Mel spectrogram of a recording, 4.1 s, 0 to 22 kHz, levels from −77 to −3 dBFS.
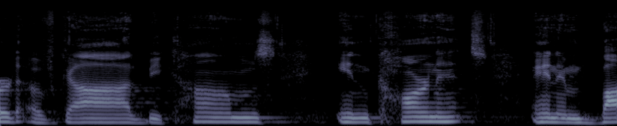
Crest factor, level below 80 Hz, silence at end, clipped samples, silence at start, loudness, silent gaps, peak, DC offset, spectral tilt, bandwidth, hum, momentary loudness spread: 18 dB; -86 dBFS; 0 s; under 0.1%; 0 s; -41 LUFS; none; -22 dBFS; under 0.1%; -5 dB/octave; 16 kHz; none; 10 LU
